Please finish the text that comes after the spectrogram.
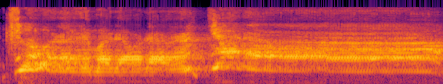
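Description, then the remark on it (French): A voice imitates loud, drawn-out shouting from men going by: two strained, wordless yells, the second held steadily until the end, intense. “Moi, je fais là, les mecs qui passent en, gueulant, j'arrive, je fais.”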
